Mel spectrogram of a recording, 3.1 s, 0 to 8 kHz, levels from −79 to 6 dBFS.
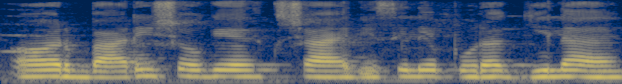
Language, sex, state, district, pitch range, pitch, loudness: Hindi, female, Punjab, Pathankot, 175-185 Hz, 185 Hz, -15 LUFS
